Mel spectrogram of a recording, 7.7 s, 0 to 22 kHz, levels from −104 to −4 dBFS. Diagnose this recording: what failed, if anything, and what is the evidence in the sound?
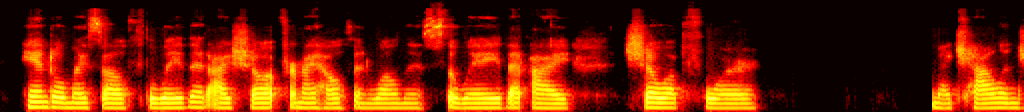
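Nothing failed, and there is no evidence in the sound of a fault at any stage.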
